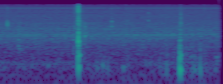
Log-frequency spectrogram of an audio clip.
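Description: Quiet room tone with two short, sharp clicks about a second apart.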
